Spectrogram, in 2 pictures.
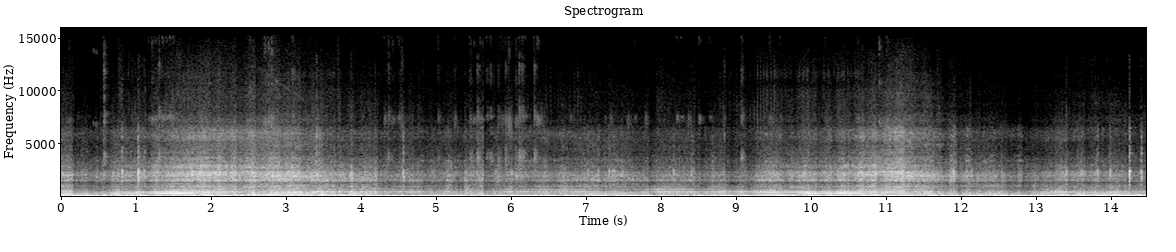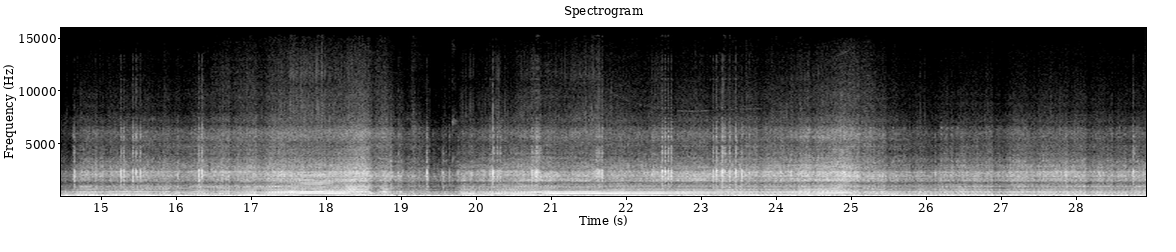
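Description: Volvo 850 race car's inline five-cylinder engine heard from inside the stripped, roll-caged cabin, revving under hard acceleration on track. Its pitch climbs and then drops sharply at upshifts about three times, over a constant heavy rumble of road and wind noise.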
